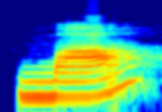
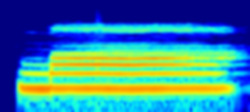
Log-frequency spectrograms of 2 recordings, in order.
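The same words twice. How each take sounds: First: The pitch rises from middle to high. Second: The pitch stays high and level. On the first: "the second tone. From three to five. It is a rising tone" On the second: "So it is high and flat"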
